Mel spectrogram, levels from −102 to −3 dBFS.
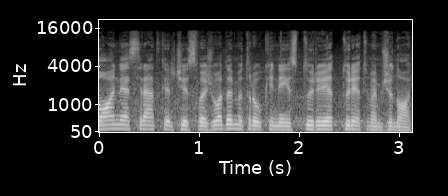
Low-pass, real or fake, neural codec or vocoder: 14.4 kHz; real; none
